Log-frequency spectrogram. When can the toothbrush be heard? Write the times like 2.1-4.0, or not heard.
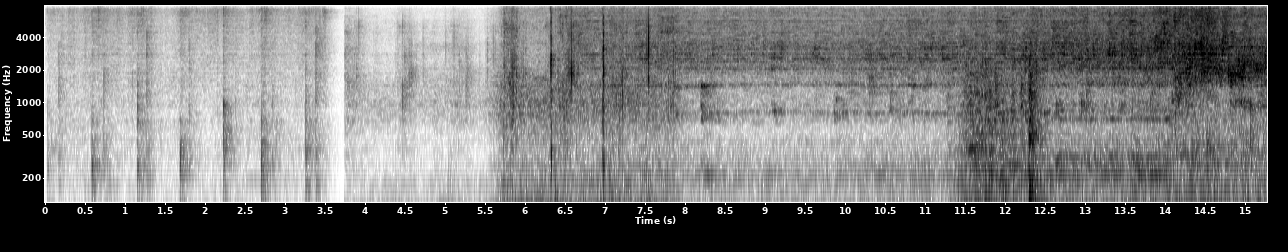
not heard.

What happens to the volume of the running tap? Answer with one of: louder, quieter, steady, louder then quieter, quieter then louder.
louder.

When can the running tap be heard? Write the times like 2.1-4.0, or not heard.
6.5-15.2.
